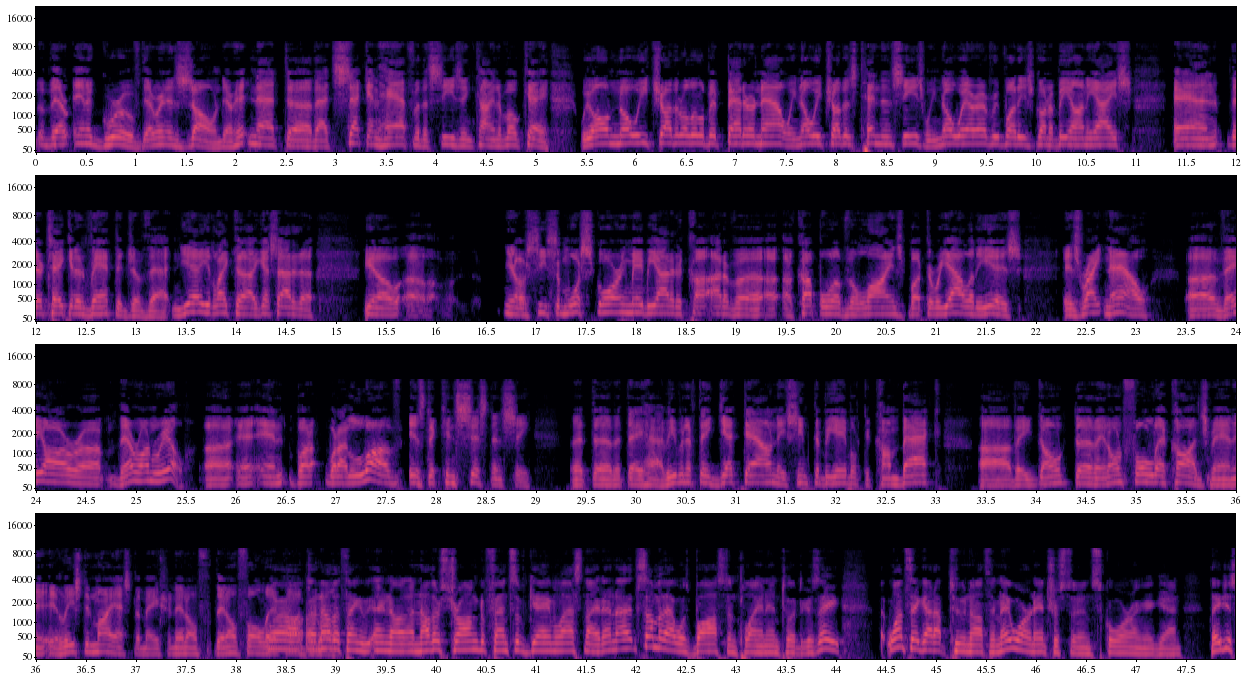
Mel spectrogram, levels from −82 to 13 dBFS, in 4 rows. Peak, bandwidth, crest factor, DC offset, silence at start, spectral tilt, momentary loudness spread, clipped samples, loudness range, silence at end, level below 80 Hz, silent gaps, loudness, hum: -12 dBFS; 9.4 kHz; 20 dB; under 0.1%; 0 s; -4.5 dB/octave; 5 LU; under 0.1%; 2 LU; 0 s; -56 dBFS; 16.52-16.59 s; -32 LUFS; none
